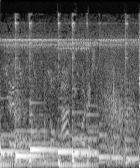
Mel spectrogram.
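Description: A Macedonian battle horse in the game Assassin's Creed Odyssey gives a rising neigh and snorts, with hooves clip-clopping close by in an uneven rhythm while a voice talks over it.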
